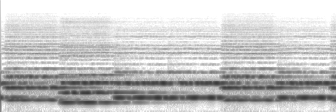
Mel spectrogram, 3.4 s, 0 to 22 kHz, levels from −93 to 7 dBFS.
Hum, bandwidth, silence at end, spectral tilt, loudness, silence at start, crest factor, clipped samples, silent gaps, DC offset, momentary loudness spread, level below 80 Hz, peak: none; 8.6 kHz; 0 s; -3 dB/octave; -22 LUFS; 0 s; 14 dB; under 0.1%; none; under 0.1%; 3 LU; -80 dBFS; -8 dBFS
